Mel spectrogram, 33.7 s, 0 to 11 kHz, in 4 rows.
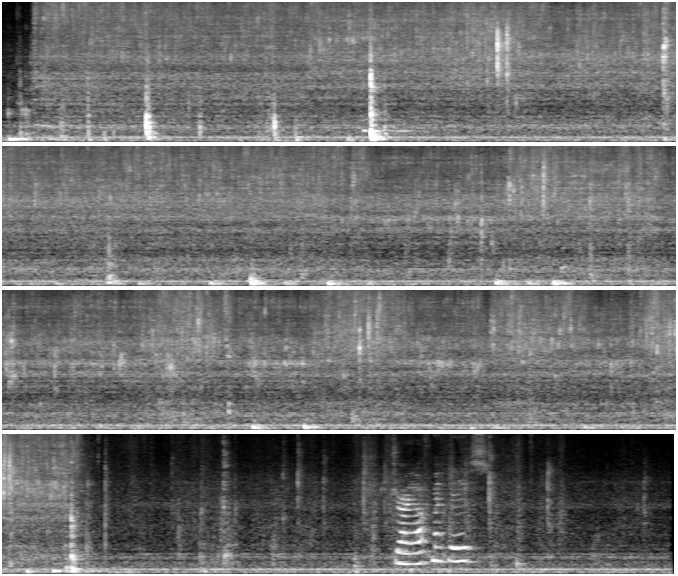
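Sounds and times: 
tap water running into a sink: 0:00.3 - 0:26.4
speech: 0:30.3 - 0:31.3.

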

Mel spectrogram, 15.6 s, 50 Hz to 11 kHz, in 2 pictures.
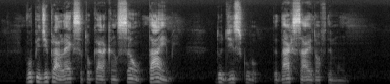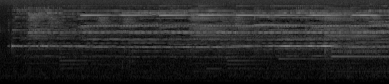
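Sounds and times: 
speech: 0:00.5 - 0:03.5, 0:04.4 - 0:07.0
several alarm clocks ringing with metallic bells: 0:08.0 - 0:15.5.

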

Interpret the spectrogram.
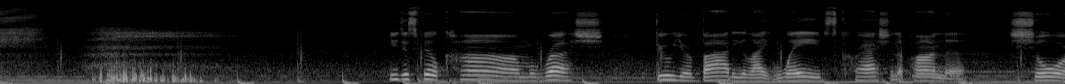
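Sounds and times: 
deep nasal breath: 0:00.0 - 0:02.4
speech: 0:03.9 - 0:10.6.

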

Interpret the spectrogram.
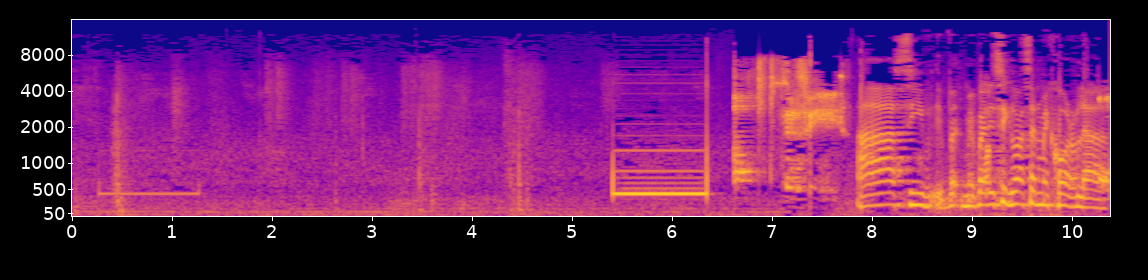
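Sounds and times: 
loud steady electronic telephone tone: 0:00.3 - 0:01.3, 0:05.4 - 0:06.4
faint beep: 0:05.4 - 0:06.4
speech: 0:07.9 - 0:10.3.

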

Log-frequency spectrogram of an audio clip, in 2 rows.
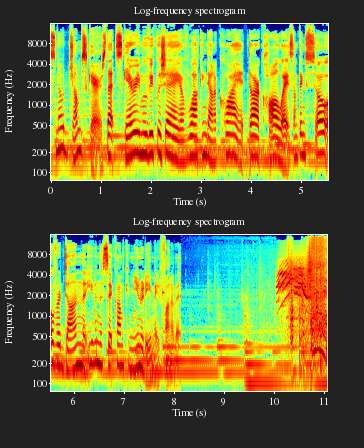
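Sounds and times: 
speech: 0:00.1 - 0:08.3
cat meowing loudly and insistently: 0:10.0 - 0:11.0.

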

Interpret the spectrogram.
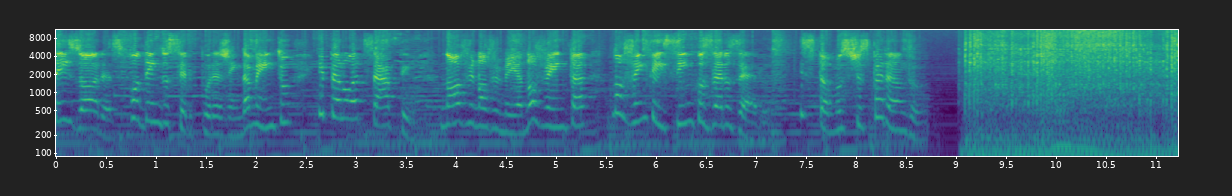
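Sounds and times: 
speech: 0:00.2 - 0:08.8
motorcycle engine starting and idling: 0:09.0 - 0:11.2.

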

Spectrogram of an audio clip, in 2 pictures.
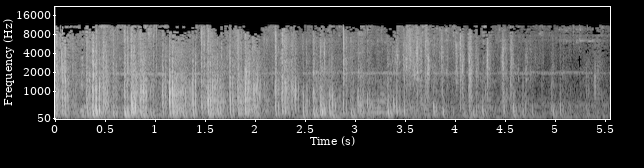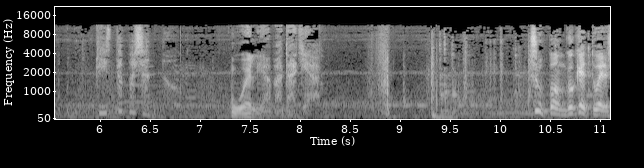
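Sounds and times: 
horse hooves clip-clopping on a road as a rider passes: 0:00.0 - 0:06.2
speech: 0:07.3 - 0:08.2, 0:10.4 - 0:11.1.

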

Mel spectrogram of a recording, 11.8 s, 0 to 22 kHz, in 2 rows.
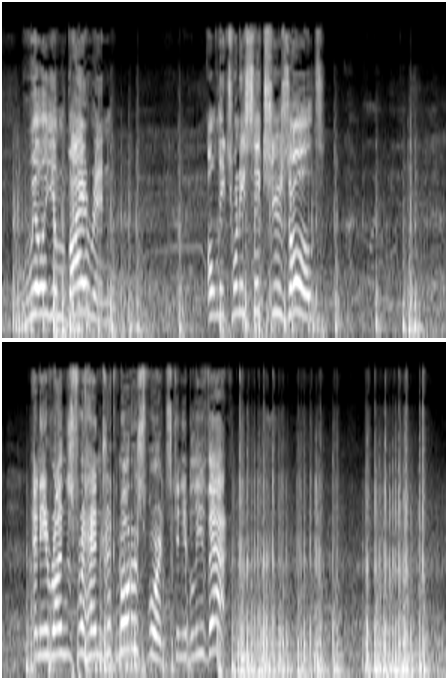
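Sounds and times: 
fireworks booming and crackling: 0:00.0 - 0:11.8
low murmur: 0:00.0 - 0:11.8
speech: 0:00.4 - 0:01.6, 0:02.8 - 0:04.4, 0:06.3 - 0:09.1.

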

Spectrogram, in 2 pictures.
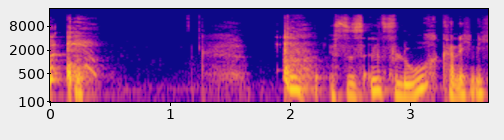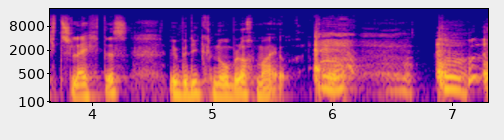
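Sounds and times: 
person coughing fit: 0:00.0 - 0:00.5, 0:01.9 - 0:02.4, 0:05.8 - 0:07.3
speech: 0:02.0 - 0:07.2.

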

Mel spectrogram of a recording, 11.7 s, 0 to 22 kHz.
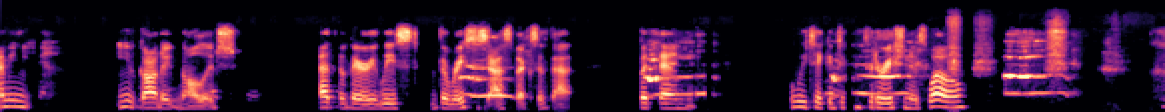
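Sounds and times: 
speech: 0:00.0 - 0:00.6, 0:01.2 - 0:02.4, 0:03.2 - 0:05.8, 0:06.4 - 0:07.2, 0:07.9 - 0:10.7
cat meowing: 0:09.5 - 0:10.7.

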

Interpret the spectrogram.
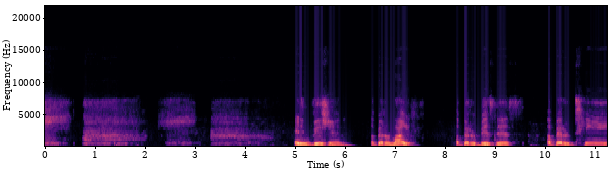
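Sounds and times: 
deep slow breathing during a guided eyes-closed exercise: 0:00.2 - 0:04.5
speech: 0:05.0 - 0:07.4, 0:08.2 - 0:09.4, 0:10.0 - 0:11.2.

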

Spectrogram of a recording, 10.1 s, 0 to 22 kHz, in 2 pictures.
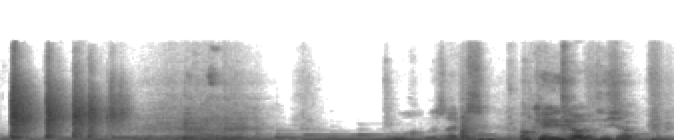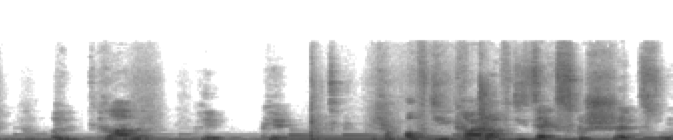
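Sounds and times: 
faint steady tonal background: 0:00.0 - 0:10.1
die rolling and clattering: 0:00.3 - 0:01.8
speech: 0:03.2 - 0:10.1.

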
